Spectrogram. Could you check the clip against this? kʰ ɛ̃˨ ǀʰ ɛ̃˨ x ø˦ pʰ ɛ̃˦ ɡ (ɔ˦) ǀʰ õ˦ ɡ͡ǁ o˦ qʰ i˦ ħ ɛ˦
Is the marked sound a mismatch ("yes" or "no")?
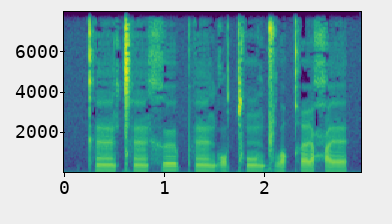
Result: no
